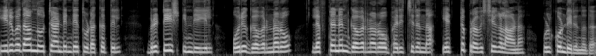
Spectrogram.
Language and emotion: Malayalam, neutral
